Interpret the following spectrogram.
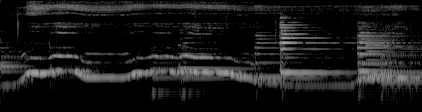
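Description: A girl's solo voice singing a slow melody into a microphone, gliding up between notes and holding them with vibrato, over sustained piano chords.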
